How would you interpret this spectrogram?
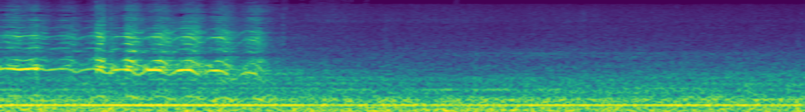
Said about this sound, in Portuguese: Quando você toca na carta, você escuta um cavalo.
